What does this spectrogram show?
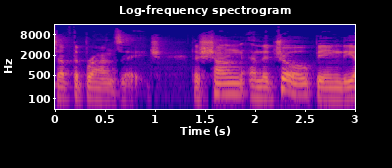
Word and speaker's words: Xia: the subject for today the Sha Dynasty and that's spelled x i a in the pinion system of Chinese romanization I explained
